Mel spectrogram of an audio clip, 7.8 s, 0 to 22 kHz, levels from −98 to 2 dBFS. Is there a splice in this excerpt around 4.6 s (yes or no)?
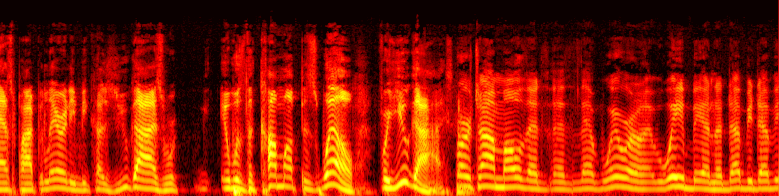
yes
